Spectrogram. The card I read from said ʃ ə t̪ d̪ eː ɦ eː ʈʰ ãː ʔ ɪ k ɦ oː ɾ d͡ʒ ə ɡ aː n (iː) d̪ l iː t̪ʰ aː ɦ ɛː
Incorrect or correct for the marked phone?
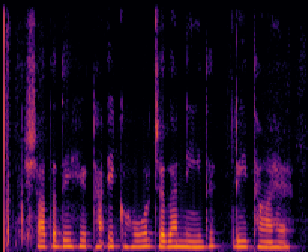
correct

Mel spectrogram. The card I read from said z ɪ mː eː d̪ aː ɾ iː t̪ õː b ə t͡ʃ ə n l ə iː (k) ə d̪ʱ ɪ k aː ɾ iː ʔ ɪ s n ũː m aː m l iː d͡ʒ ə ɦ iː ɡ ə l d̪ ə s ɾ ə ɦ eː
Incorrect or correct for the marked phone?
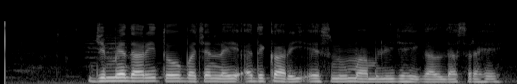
incorrect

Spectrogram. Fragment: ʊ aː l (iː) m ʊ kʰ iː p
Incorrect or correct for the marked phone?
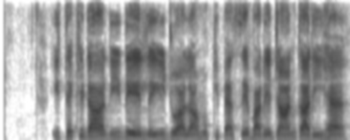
incorrect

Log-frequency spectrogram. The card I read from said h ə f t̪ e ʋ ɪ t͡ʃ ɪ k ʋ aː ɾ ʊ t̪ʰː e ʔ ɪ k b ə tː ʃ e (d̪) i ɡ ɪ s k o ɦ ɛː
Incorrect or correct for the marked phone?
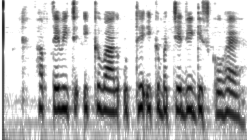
correct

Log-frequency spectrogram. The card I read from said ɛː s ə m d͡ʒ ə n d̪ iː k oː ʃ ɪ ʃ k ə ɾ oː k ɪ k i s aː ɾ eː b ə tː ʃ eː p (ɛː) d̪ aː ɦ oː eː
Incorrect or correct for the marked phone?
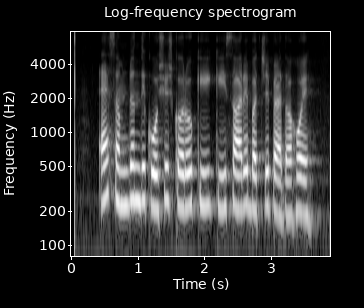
correct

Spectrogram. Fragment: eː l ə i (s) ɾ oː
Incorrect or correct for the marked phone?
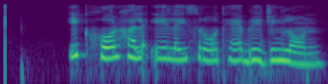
correct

